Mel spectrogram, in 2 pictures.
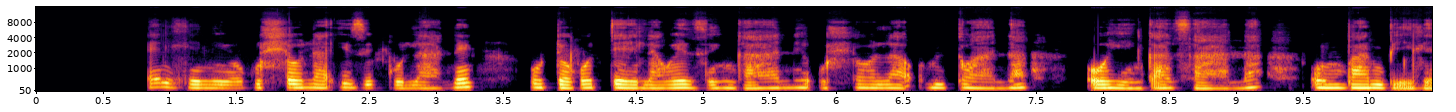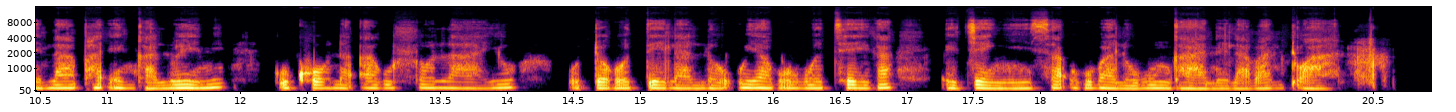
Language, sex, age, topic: North Ndebele, female, 50+, health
